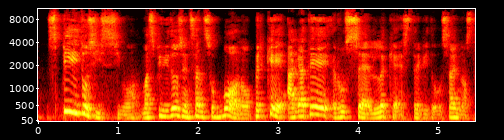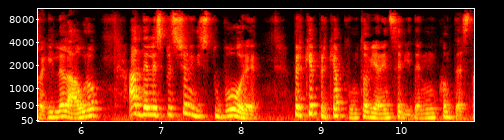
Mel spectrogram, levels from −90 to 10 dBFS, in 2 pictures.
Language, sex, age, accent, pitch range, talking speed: Italian, male, 30-49, native, 120-170 Hz, 160 wpm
